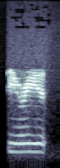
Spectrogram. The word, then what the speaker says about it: Darius: How do you say Darius? It's Darius.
